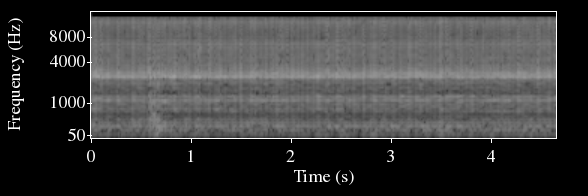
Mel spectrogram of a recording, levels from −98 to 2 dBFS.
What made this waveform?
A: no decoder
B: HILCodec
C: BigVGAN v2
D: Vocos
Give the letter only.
C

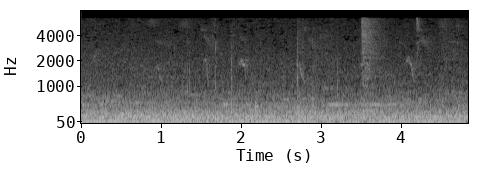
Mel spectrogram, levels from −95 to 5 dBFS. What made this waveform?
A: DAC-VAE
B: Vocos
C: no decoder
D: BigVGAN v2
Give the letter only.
D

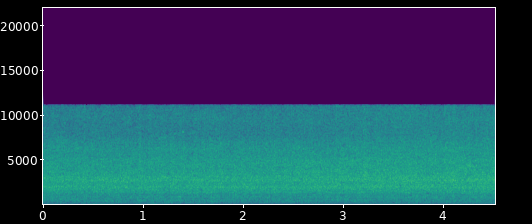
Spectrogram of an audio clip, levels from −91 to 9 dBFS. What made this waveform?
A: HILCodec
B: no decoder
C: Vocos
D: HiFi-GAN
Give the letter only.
B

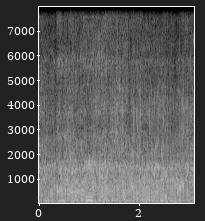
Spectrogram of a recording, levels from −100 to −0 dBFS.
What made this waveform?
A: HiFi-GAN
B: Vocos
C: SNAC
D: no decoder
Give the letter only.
A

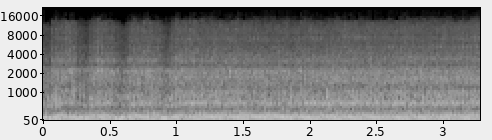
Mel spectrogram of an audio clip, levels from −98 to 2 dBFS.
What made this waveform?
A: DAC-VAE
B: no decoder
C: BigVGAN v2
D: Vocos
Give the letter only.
B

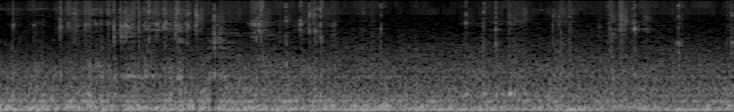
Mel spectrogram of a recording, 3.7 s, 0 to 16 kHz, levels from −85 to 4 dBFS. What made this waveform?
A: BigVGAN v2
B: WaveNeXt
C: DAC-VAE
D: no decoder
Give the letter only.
D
